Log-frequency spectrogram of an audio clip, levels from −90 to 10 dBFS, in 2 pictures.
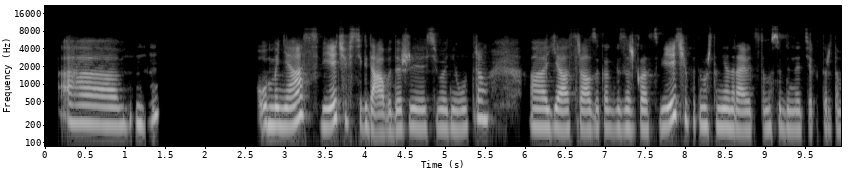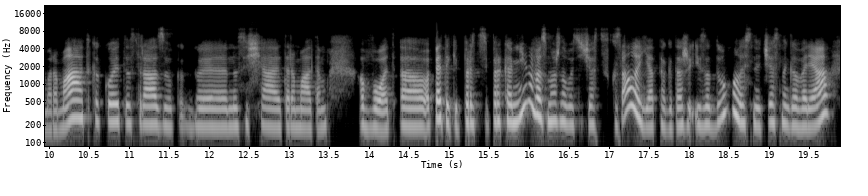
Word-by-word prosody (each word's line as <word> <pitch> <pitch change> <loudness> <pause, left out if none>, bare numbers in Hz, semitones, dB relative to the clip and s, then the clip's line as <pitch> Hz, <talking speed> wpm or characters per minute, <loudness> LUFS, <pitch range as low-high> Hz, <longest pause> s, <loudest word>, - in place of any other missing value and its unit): А 215 -3 0
мгм. 215 +4 -6 1.2
У - - 0
меня 205 +5 +4
свечи 230 0 0
всегда, 200 -8 0
вот 170 +2 -8
даже, 185 +1 -2
э, - - -5
сегодня 185 -1 -6
утром, 255 +9 -3 0.5
а, 190 0 0
я 180 -1 +1
сразу 175 +1 -3
как 185 -1 -8
бы 185 - -7
зажгла 180 0 -2
свечи, 205 - +1
потому 215 -2 -6
что 195 0 -8
мне 195 -1 +1
нравятся 175 -2 -3
там 180 - -8
особенно 175 -2 -5
те, 170 - -12
которые 175 +1 -14
там 170 -2 -11
аромат 235 +11 +6
какой-то 230 -1 0
сразу 210 -3 0
как - - -16
бы, 195 +1 -8
э, 190 0 -1
насыщает 195 -1 -3
ароматом. 185 0 -3 0.4
Вот, 180 -3 0
а, 195 -1 +3
опять-таки 215 0 +4
про 220 +4 +1
тсь 225 +1 -12
про 235 0 +1
камин, 235 - +3
возможно, 235 -5 +3
вот 210 -1 -5
сейчас 215 -1 -5
ты - - -24
сказала. 380 - +4
Я 190 -8 +2
так 190 -1 -8
даже 200 +1 -1
и 210 - -6
задумалась, 225 - +1
но, 200 -2 -2
честно 220 +2 -3
говоря, 200 +8 +3
200 Hz, 165 wpm, -24 LUFS, 185-225 Hz, 1.2 s, аромат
